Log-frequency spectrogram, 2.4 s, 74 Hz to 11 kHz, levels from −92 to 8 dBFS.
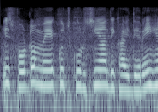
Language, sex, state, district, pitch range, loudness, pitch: Hindi, male, Uttar Pradesh, Shamli, 205-245 Hz, -15 LUFS, 235 Hz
